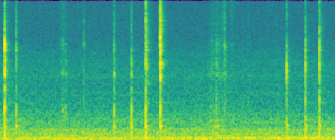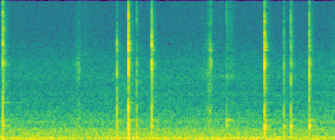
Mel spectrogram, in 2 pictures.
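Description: Long nails tap on an upright, hollow green Pringles can made of composite cardboard, giving about fourteen sharp, bright clicks that stop almost instantly. The taps are spread irregularly over a steady low background hum.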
